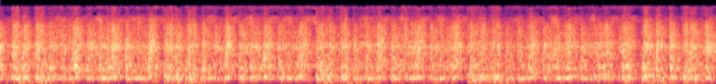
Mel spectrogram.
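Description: An ensemble of large dappu frame drums beaten with sticks in a fast, driving, steady rhythm, loud throughout.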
